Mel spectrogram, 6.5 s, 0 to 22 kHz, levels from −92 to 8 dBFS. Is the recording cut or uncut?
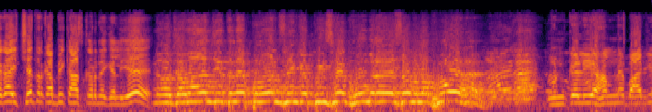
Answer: cut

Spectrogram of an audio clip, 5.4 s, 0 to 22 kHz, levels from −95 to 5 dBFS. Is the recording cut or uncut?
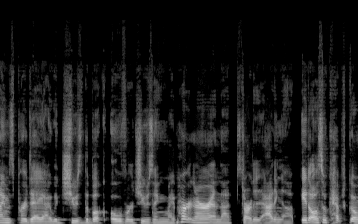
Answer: cut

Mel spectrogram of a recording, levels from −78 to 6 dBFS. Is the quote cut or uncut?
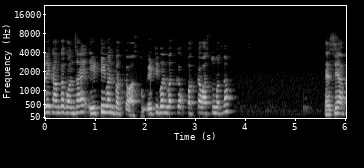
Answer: uncut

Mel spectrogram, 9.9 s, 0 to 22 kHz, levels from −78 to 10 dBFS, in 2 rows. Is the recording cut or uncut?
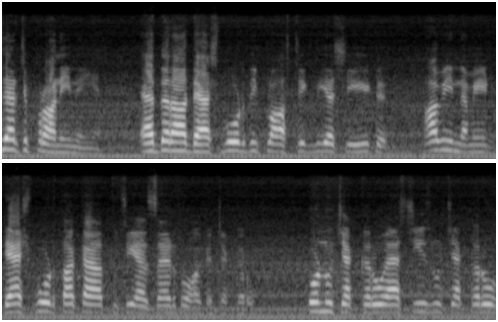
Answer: cut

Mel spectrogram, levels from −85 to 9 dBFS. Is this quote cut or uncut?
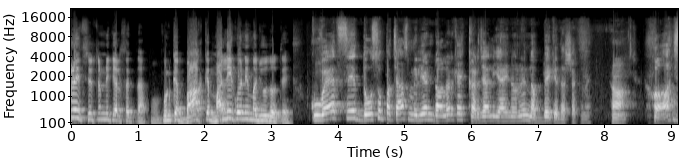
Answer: uncut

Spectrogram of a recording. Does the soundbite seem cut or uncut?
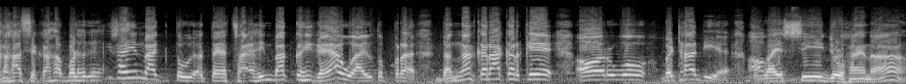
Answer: cut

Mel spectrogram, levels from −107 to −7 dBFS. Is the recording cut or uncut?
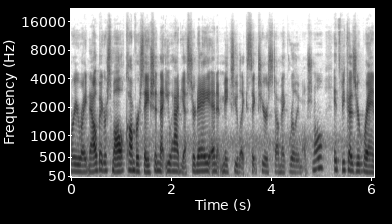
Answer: cut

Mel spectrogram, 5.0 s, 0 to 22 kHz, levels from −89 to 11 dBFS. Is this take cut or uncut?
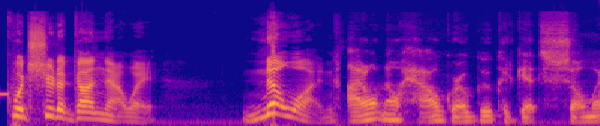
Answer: cut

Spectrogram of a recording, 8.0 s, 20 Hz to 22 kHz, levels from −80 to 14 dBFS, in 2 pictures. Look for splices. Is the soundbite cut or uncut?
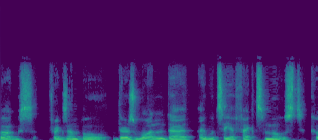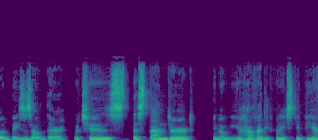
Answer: cut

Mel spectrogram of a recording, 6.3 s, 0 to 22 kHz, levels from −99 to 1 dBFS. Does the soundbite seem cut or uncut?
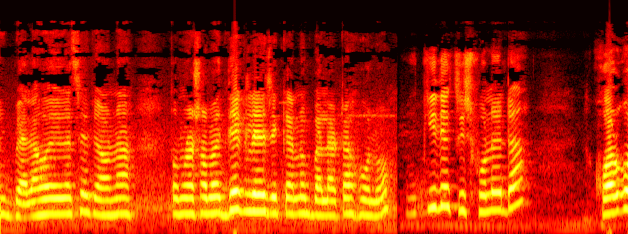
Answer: cut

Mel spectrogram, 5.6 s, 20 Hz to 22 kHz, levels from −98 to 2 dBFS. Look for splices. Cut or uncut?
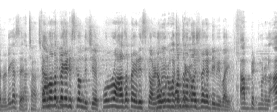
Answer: cut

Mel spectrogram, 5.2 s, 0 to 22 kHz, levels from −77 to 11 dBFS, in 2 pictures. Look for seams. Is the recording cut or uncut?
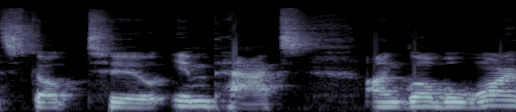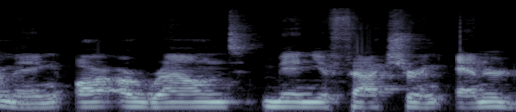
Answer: uncut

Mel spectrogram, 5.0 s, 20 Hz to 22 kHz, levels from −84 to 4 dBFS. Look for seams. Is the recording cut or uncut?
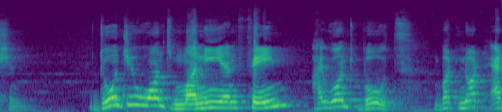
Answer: uncut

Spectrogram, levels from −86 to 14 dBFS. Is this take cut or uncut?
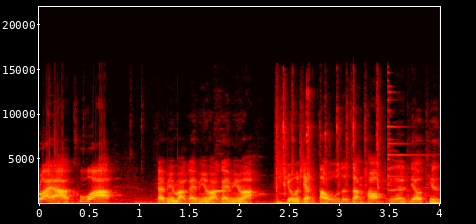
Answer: cut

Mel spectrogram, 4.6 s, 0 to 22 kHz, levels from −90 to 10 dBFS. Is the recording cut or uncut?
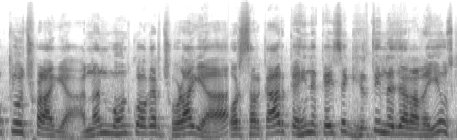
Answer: cut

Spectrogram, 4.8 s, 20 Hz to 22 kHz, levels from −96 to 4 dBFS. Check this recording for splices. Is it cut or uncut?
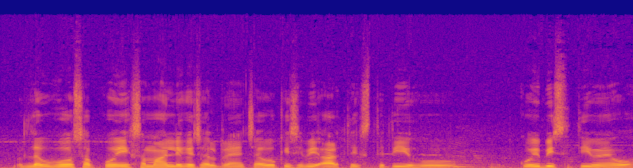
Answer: uncut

